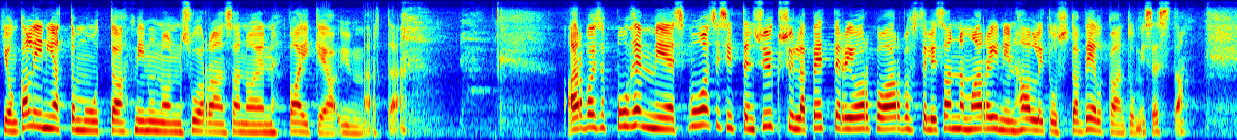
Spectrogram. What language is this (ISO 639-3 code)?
fin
